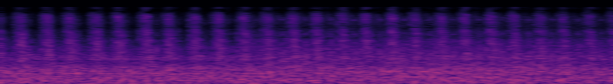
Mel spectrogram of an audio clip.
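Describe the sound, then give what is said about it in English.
An electromagnetic, motor-driven split-flap train departures board flapping: a fast, steady mechanical clatter of many tiny flaps ticking over in a continuous rattling stream, fairly loud throughout, with no voices. “And the thing that I love about the board is that when you're waiting for a train, you see your train up there on the board, and then you start to hear the flapping, and you don't know what's going to come up.”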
